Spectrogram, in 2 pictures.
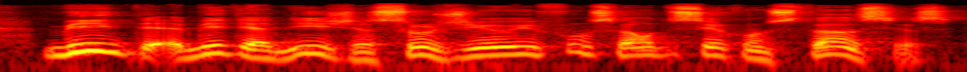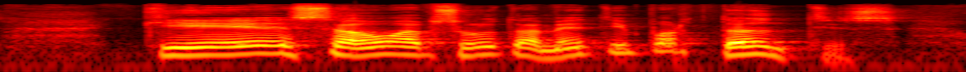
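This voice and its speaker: A high-pitched man at a very slow pace with lively intonation. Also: very clean recording, silent background. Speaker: journalist and author. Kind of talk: interview.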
